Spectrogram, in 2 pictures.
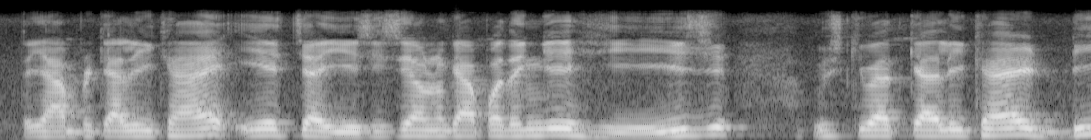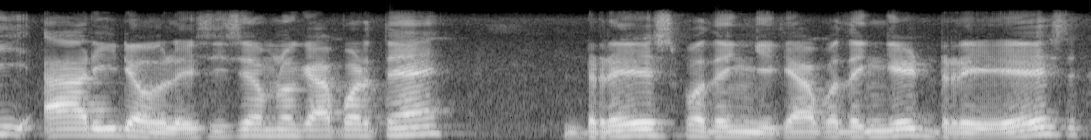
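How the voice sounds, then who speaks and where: A man's voice: medium pitch, fairly bright tone, highs cut off. A man teaching an English reading lesson, spelling out each word letter by letter and answering his own questions. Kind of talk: classroom lesson.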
